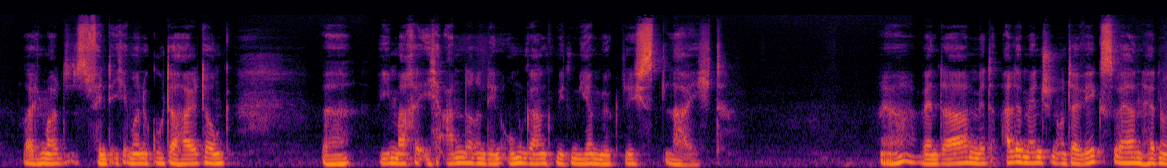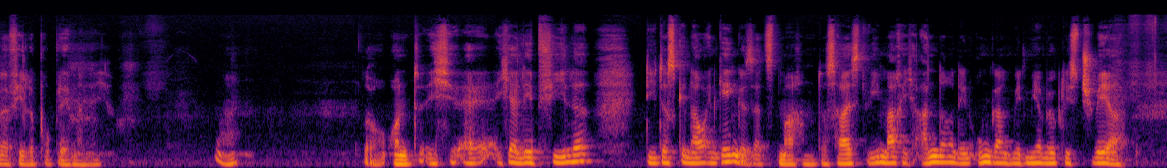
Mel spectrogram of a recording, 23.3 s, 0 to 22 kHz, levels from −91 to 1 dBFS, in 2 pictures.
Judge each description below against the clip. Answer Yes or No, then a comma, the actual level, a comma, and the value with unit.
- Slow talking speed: No, average, 150 wpm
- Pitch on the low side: Yes, low, 115 Hz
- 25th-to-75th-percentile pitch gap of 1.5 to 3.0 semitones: Yes, narrow, 2.6 semitones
